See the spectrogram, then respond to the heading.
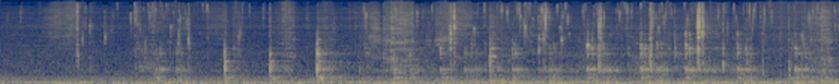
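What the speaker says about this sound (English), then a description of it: "Keep stirring or mixing until the sauce will become thick." Boiled macaroni being stirred into melted cheese sauce in a pan, with soft wet squelches and scattered utensil clicks against the pan over a low steady background hum.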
